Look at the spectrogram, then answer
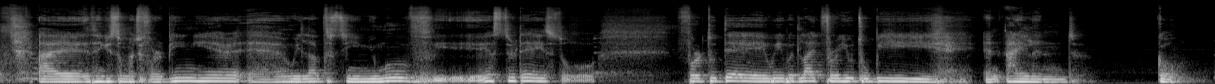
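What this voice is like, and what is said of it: Poor put-on French accent. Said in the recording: “my French accent is horrible, but I'm determined”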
